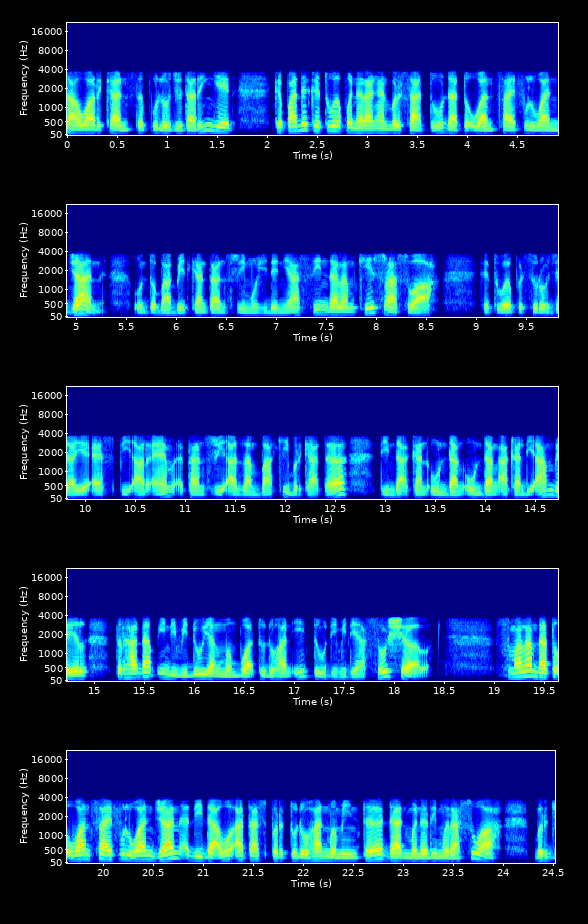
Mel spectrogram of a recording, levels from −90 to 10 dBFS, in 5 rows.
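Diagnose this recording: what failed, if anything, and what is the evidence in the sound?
Nothing stood out on listening to this speech recording: the narrow band of the G.711 telephone line can be heard, as that path would give, and no failure at any stage is evident in the sound.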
